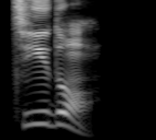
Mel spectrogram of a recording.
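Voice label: "ji1 dong4", Mandarin Chinese; HSK; HSK4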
